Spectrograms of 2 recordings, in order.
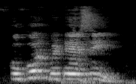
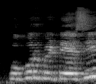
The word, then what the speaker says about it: Cucurbitaceae: ऑफ कुकुरबिटेसी, ये लिखा है कुकुरबिटेसी, ठीक है, स्पेलिंग बोल देता हूं, CUCURBITACEAE कुकुरबिटेसी, ठीक है, प्रोड्यूस मैनी पोलन ट्यूब, जब पोलन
